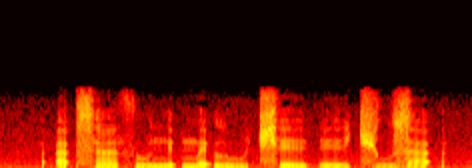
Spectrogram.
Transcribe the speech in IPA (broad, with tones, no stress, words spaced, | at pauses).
ʔä˦ʔsã˨θu˨nɪ˦ʔ mɛ˦ʔlu˦t͡ɕʰe˦˨ɪ̯ ʔe˨ɪ̯t͡ɕu˦zä˦ʔ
